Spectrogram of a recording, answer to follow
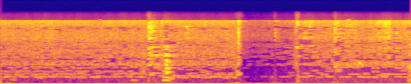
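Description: Browned ground chuck sizzling steadily in a stainless steel skillet, with a few light clicks against the pan.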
